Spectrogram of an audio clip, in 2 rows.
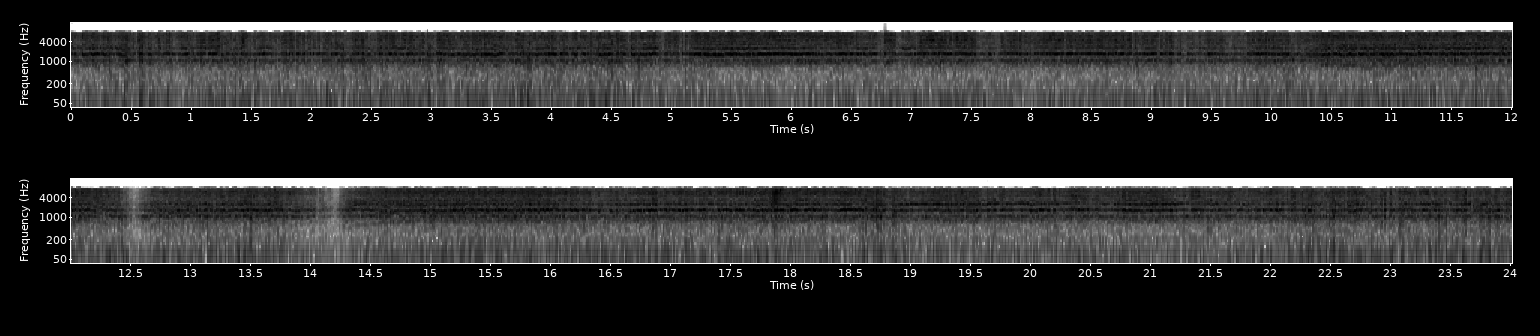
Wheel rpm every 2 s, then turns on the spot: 230, 230, 230, 230, 230, 200, 130, 150, 220, 230, 230, 230.
none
